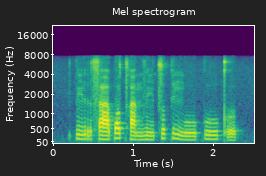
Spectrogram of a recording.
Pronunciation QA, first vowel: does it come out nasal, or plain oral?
nasal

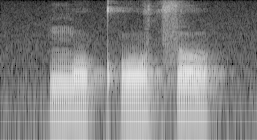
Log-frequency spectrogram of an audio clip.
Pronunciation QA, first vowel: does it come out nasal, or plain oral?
oral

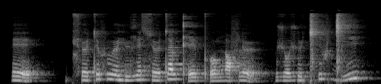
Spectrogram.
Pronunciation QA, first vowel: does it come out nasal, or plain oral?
oral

